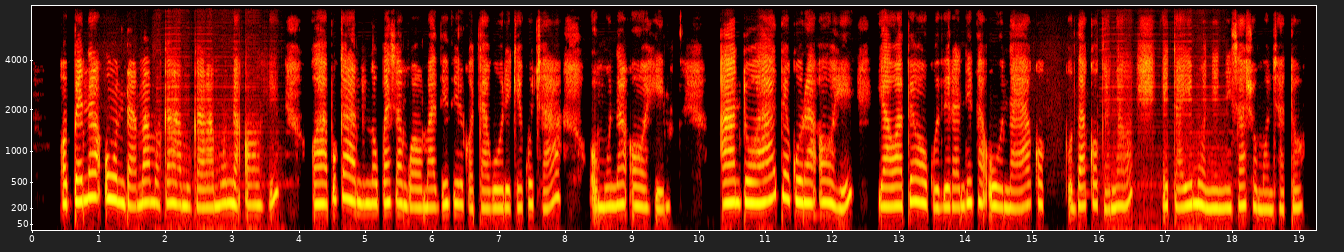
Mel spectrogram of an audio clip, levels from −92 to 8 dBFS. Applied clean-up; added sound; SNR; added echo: neural separator model SepFormer DNS4.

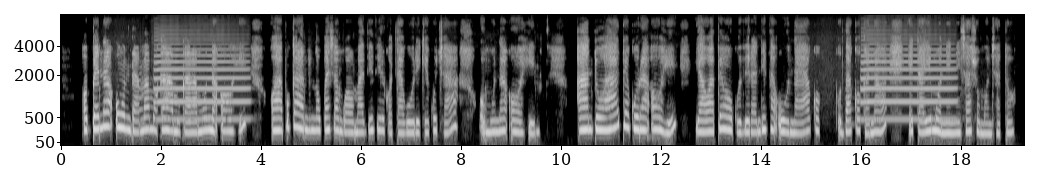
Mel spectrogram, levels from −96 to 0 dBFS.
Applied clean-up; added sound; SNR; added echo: none; Trumpet; 5 dB; none.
